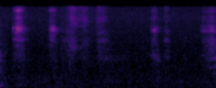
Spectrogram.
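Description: Black felt-tip marker drawing on paper: several short, faint strokes as the eyes of a caricature are inked.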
